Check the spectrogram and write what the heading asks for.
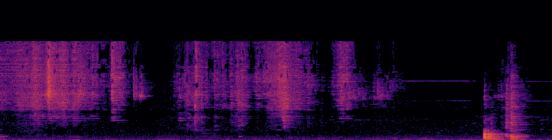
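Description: Ground semolina pouring and being shaken out of a steel grinder jar into a steel bowl: a faint dry hiss and rattle of grains in scattered bursts, with a light clink of steel. A brief louder sound comes near the end.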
